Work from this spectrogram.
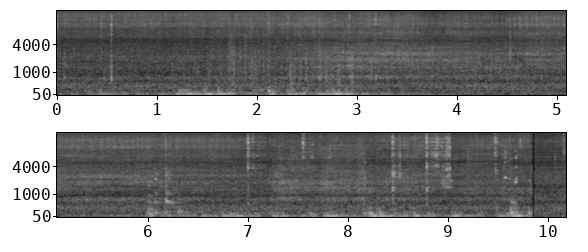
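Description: Seasoned steak cubes hit a pot in a Yugoslavian army mess kit, setting off a steady hissing sizzle with clicks and light metal taps, growing busier toward the end, close up and without talk.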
